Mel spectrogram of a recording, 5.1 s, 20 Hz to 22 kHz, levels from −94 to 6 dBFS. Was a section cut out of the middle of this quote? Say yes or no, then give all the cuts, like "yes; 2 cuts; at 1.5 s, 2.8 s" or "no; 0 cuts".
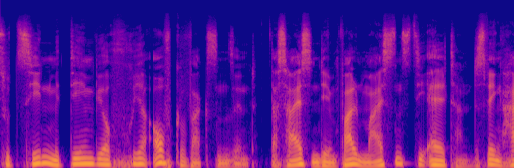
yes; 1 cut; at 2.6 s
